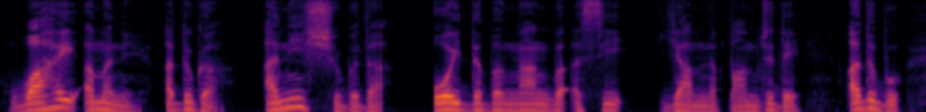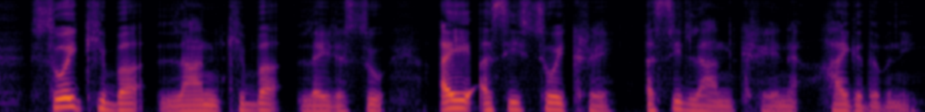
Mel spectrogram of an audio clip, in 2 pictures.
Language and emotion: Manipuri, neutral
